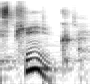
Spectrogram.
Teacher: Você percebe um prolongamento desse I? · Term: I longo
